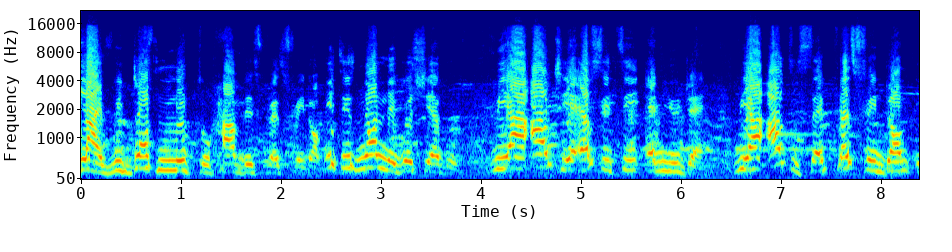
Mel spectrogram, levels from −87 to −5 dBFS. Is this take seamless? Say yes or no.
yes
